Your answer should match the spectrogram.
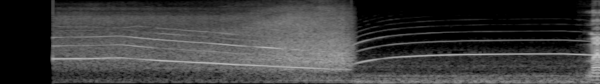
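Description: Ambulance siren wailing, starting about half a second in: one long slow downward sweep, then a quick jump back up to a high held tone that slowly sinks. A steady low rumble of the vehicle on the road runs beneath it.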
